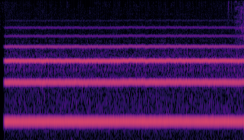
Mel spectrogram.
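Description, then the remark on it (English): A steady electronic caution alarm tone from the International Space Station, from recordings posted by the European Space Agency, sounds continuously and loudly, a constant pitch with bright harmonics and no variation, holding unbroken for the whole stretch with no voices. “So this is the caution alarm.”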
